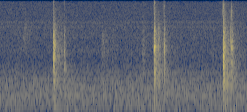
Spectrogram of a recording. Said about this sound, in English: Just type it out, explain where it is a bit later. Type that in for me, ZMUD.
